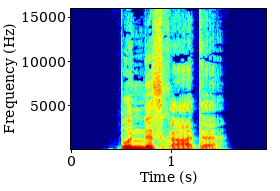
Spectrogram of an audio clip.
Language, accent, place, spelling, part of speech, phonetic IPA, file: German, Germany, Berlin, Bundesrate, noun, [ˈbʊndəsˌʁaːtə], De-Bundesrate.ogg
- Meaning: dative singular of Bundesrat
